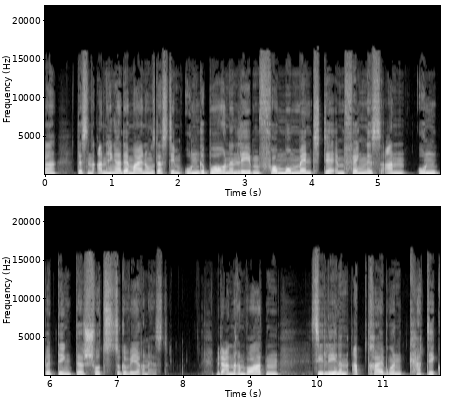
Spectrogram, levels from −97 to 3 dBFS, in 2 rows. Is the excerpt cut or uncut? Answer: cut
